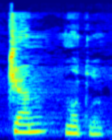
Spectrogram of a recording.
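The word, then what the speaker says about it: Cem Mutlu: Jen Mutlu.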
